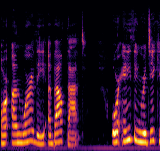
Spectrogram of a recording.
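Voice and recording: Someone is reading aloud in a natural voice.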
